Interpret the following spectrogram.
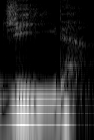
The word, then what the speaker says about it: Geed: been saying Ultram Man Ged, but the pron is actually pronounced G. Ultram Man Ged like geriatric. Not I don't know about that. The G is a J sound.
